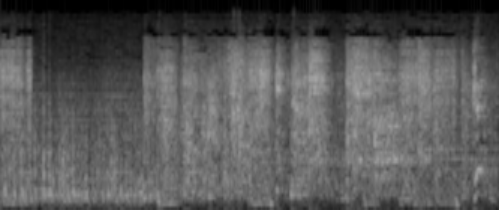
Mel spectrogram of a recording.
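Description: Ammunition exploding and gunfire aboard a ship, rumbling blasts rolling together in a dense, continuous barrage, loud and close with no pauses.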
